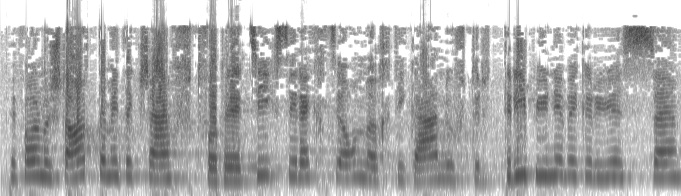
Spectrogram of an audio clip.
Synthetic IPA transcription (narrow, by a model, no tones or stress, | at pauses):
b̥ɛfoːɾmɪɾʃtɑrtəmɪt̚ːəkʃæftfɔdəɾɛɾt͡siːɪksd̥iɾɛkχt͡sjoːnmœχt̪iɡæːɾnuftəɾt̪ribynəbɛɡɾyəsə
